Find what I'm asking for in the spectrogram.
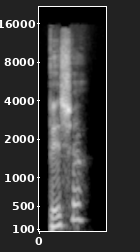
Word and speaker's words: Becher: Øh, nu har jeg i hvert fald lært, hvordan man udtaler Becher.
